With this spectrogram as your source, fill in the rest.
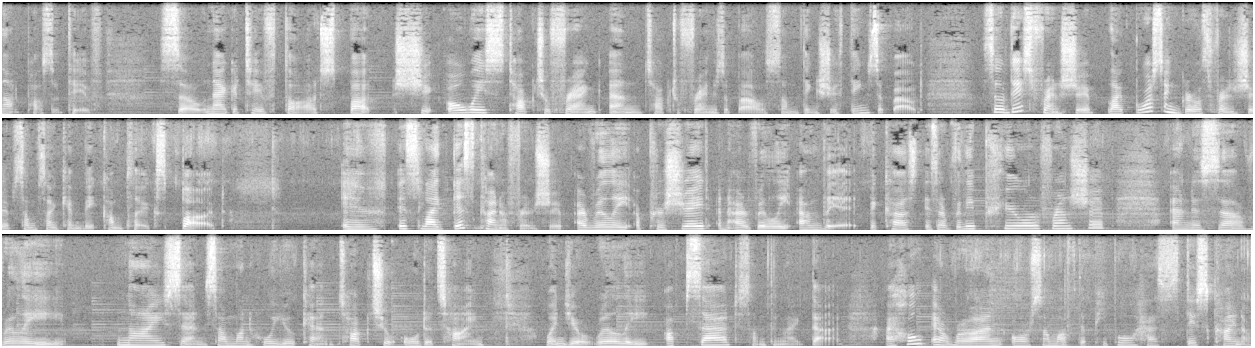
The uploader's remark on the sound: My voice will be not loud enough due to my careless of recording. I did not stay close to my microphone.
